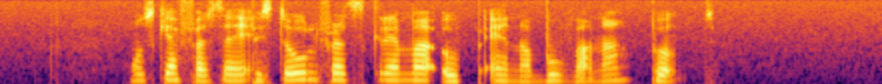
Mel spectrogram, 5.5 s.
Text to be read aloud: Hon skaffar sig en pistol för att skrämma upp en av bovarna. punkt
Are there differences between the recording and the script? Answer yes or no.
yes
